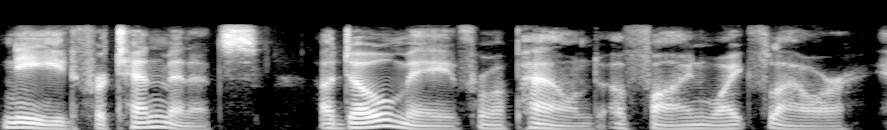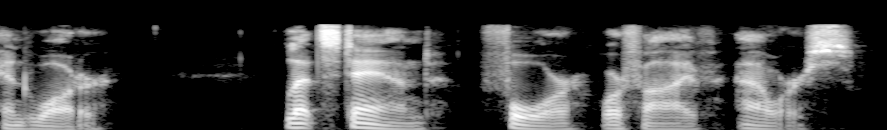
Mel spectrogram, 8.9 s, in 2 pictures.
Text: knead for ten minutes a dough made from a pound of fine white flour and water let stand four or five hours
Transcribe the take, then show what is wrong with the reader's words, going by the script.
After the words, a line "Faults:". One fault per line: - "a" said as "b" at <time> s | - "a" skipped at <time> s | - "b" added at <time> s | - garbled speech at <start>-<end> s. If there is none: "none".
knead for ten minutes a dough made from a pound of fine white flour and water let stand four or five hours
Faults:
none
